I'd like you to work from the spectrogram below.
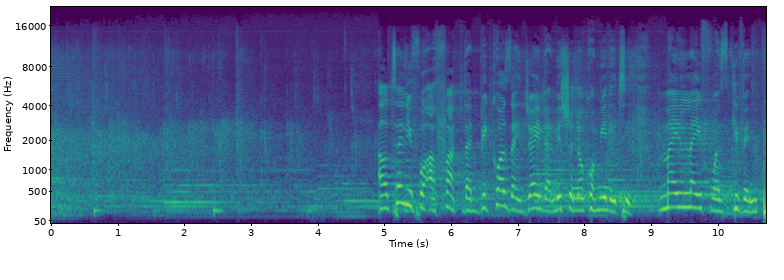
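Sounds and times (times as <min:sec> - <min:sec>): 
crowd applause: 0:00.0 - 0:05.2
speech: 0:04.9 - 0:10.7.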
